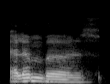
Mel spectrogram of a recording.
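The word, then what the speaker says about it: d'Alembert: then the important principle this is pronounced as the alumur principle first what is virtual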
